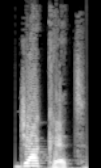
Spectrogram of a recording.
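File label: "jacket", British English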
